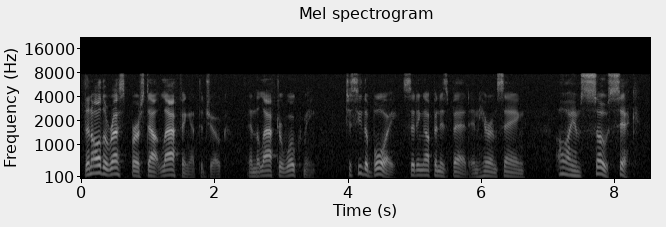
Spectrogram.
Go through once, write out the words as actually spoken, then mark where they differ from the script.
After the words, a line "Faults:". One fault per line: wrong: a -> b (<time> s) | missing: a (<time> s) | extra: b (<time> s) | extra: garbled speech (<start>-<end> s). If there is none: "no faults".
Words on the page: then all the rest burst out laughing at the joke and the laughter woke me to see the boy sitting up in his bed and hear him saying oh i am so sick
then all the rest burst out laughing at the joke and the laughter woke me to see the boy sitting up in his bed and hear him saying oh i am so sick
Faults:
no faults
